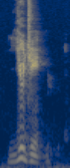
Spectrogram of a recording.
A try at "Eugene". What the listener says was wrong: you're putting the emphasis on the wrong syllable eugene g g gets the emphasis u does not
